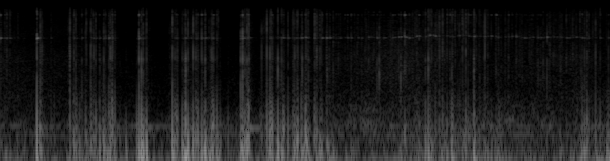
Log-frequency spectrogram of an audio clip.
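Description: Fingernails scratch the textured surface of a small glass perfume bottle that is partly filled with amber liquid and has a metal cap. The result is a quiet, dense run of short scraping and clicking sounds with low thumps, a few sharper ticks, and a faint steady high tone throughout.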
